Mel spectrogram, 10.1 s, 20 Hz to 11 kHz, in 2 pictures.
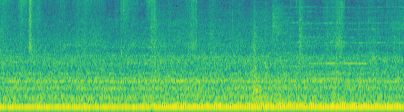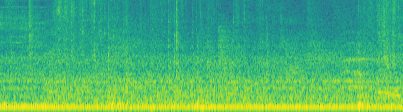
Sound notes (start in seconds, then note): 5.3 trays scraping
